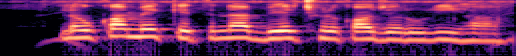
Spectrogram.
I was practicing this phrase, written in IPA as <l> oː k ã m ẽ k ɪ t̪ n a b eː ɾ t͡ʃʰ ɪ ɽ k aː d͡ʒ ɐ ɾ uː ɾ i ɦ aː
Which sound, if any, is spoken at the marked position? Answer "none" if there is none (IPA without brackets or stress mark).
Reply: l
